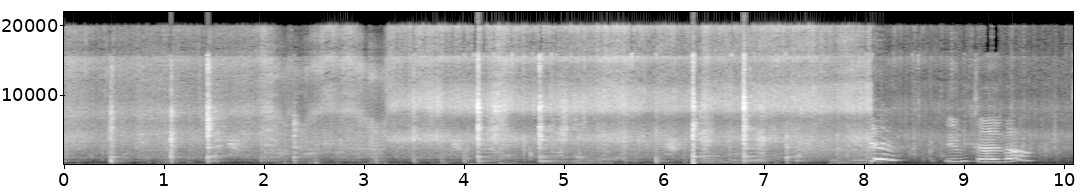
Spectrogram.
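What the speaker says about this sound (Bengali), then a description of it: "সিদ্ধ করা আলুটাকেও দিয়ে দেবো। এটাকে খুব ভালো করে মিশিয়ে নিচ্ছি।" Boiled potato is stirred into a frying pan with a spatula, giving scraping knocks over a soft sizzle, with a voice chattering briefly near the end.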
